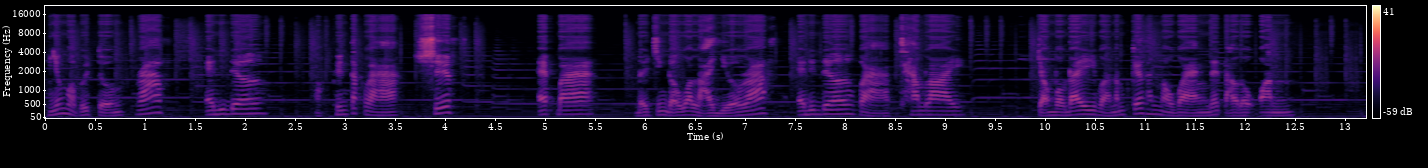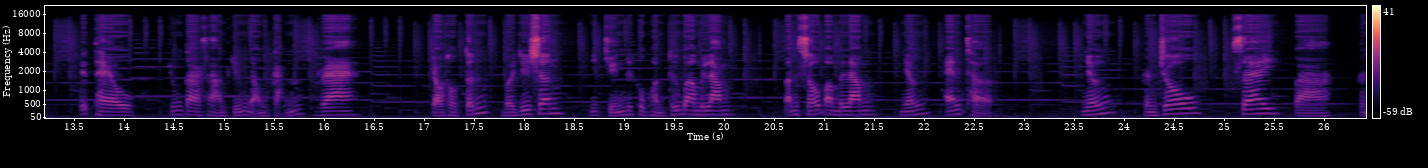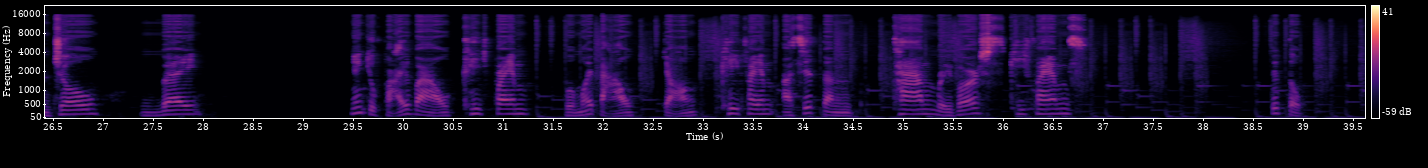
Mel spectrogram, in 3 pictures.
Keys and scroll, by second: 4.4 shift+F3.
